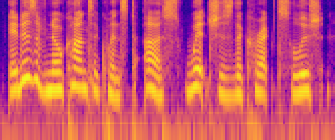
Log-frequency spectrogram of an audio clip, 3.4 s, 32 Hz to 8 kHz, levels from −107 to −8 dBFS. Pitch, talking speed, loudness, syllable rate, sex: 230 Hz, 215 wpm, -18 LUFS, 5.9 syllables/s, female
